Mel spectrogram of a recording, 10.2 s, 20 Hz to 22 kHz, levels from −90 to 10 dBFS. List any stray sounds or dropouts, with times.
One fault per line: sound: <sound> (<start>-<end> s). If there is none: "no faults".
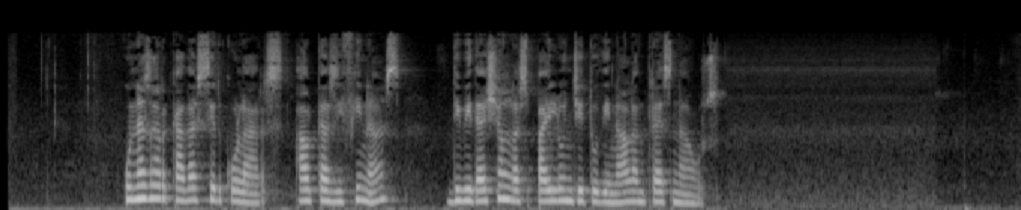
no faults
